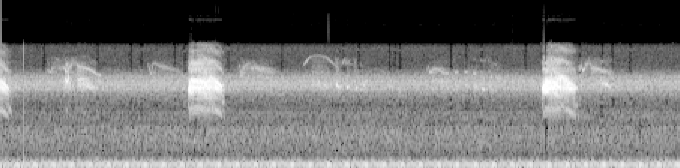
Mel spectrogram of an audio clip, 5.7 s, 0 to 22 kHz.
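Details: Northern royal albatross at a feed on 9 February 2024, giving two loud, brief, rasping calls about three seconds apart, with softer squeaky notes between them, over constant low wind rumble and a steady hum.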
